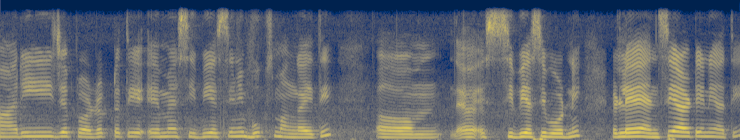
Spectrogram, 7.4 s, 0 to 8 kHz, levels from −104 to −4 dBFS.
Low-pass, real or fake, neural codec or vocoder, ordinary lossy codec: 7.2 kHz; real; none; none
